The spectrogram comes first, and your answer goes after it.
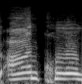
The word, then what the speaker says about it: Encore: Paul works and and and and the correct pronunciation is Encore Encore so it's oncore wire starting at the top here this is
